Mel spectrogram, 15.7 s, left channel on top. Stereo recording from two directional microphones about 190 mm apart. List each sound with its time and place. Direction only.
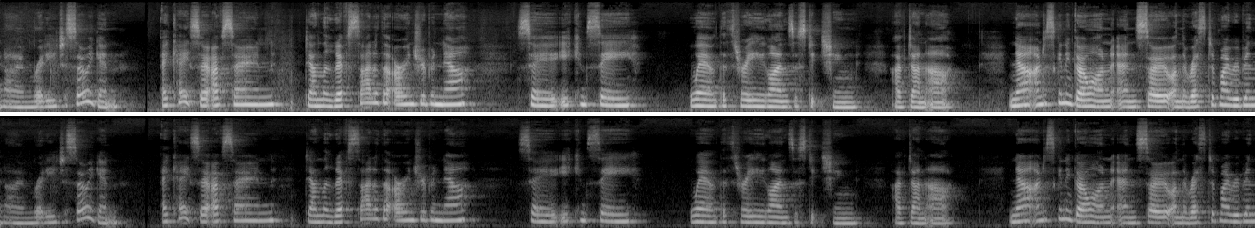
0.0 s a woman's voice: 35° left (ahead or behind)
